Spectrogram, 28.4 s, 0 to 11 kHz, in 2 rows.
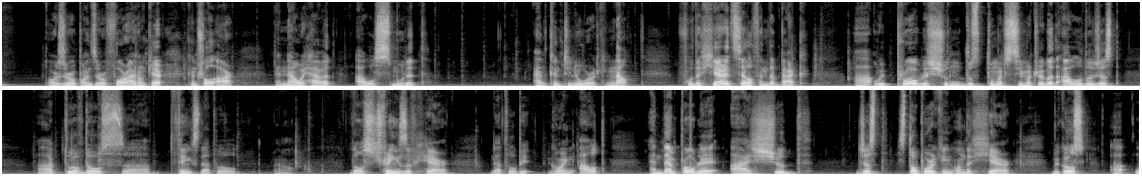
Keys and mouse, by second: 2.0 ctrl+r, 5.0 shift+right click, 6.4 alt+click, 6.5 right click, 6.6-21.2 alt+shift+drag, 10.0 g, 10.4 [, 10.5 [, 21.2-22.7 right drag, 22.7-25.8 drag, 25.8-28.4 alt+right drag.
